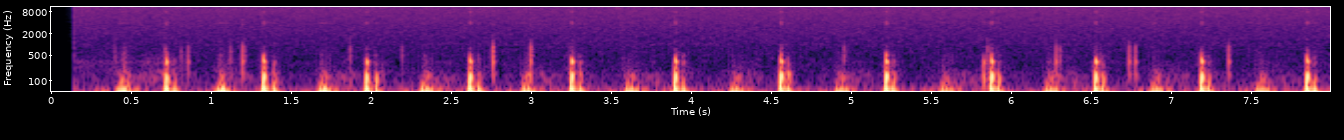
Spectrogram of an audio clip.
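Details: Strong, steady heart thumps at about 92 beats a minute, recorded after a shower and amid excitement: a forceful rapid heartbeat.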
